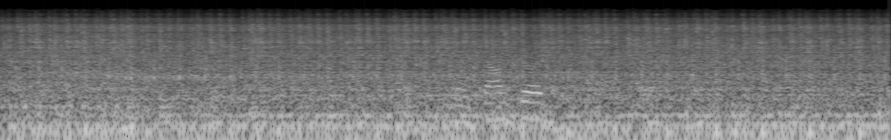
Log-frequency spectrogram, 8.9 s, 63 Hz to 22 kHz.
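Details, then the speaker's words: 1969 Chevrolet Chevelle SS, frame-off restored, 396 big-block bored .020 over, solid lifters, roller rockers, chrome headers, four-speed in neutral, warming up; deep, steady exhaust rumble at even idle, no misses or knocks, no smoke; normal idle. "listen to the exhaust has that nice Rumble sound to it no smoke coming out"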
